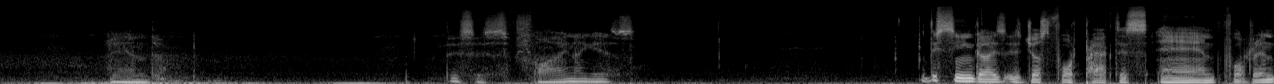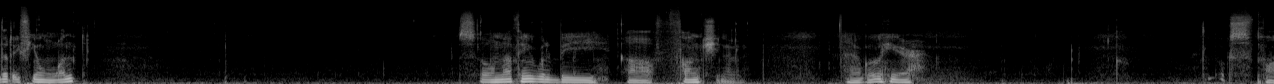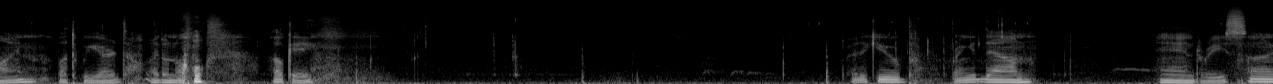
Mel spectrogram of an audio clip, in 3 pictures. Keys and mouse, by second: 2.7-7.2 middle drag, 7.8-9.1 middle drag, 12.7 middle click, 14.4 middle click, 17.2 Tab, 19.7 q, 22.4-25.8 middle drag, 27.4 middle click, 28.7 middle click, 30.5 shift+a, 34.5 g, 36.5 s.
